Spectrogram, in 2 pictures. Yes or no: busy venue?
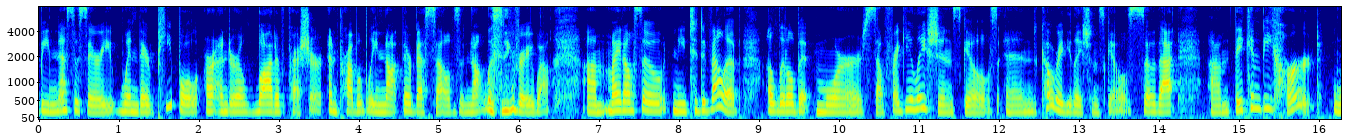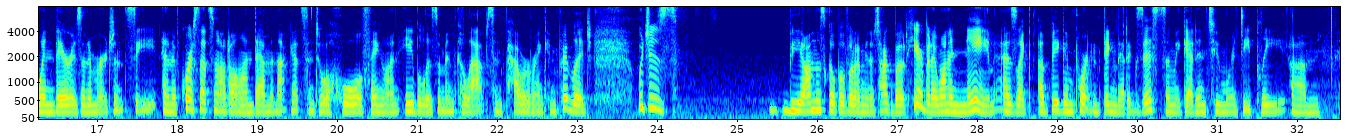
no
